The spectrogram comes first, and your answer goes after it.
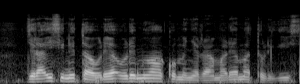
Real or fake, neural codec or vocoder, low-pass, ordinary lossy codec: real; none; 10.8 kHz; none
